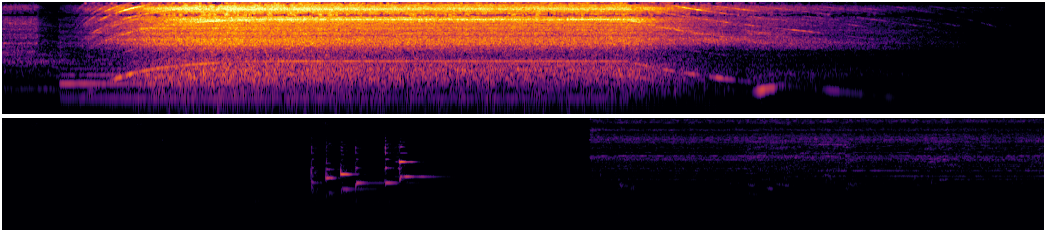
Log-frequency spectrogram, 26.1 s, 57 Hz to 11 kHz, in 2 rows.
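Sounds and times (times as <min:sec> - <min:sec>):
suction motor whining: 0:00.0 - 0:12.5.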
